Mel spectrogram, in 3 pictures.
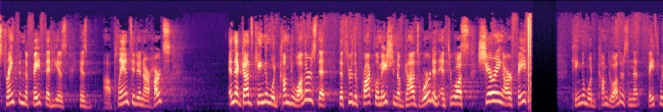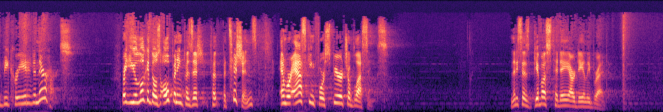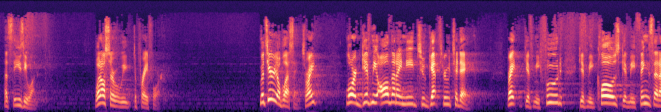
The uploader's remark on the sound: Sermon preached on Sunday, July 14, 2019, at Our Savior Lutheran Church in Birmingham, AL.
